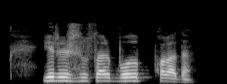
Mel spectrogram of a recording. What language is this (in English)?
Uzbek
